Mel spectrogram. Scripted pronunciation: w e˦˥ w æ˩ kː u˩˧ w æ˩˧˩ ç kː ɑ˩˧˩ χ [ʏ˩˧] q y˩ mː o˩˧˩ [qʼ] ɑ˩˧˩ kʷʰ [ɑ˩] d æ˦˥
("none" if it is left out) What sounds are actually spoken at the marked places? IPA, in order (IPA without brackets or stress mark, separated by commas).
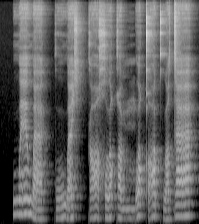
u˩˧, qʼ, ɑ˩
